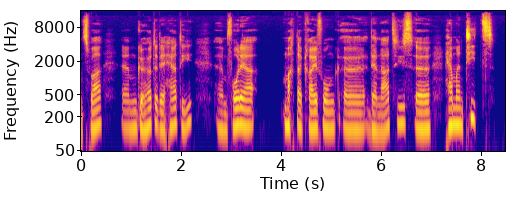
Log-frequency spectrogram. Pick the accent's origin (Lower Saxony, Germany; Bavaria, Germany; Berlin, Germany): Berlin, Germany; Ich bin aus Treptow-Köpenick.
